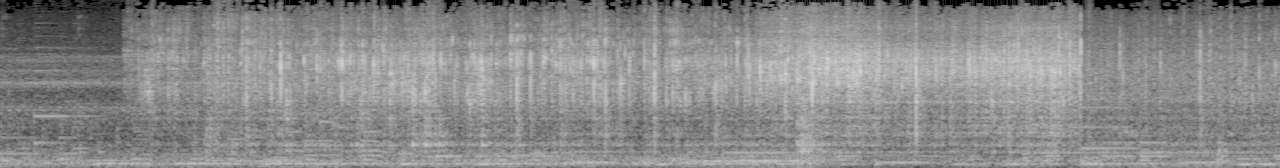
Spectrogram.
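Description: Slices of leftover ugali frying in hot oil. The sizzle starts about a second in as a slice is laid in the pan, and drops back to a quieter sizzle near the end.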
